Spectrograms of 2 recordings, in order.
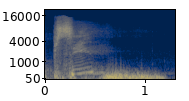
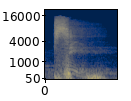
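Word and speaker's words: ψῖ: E aí faltam duas letras apenas, que são o Psi, como em psicologia. Ok? Você pode, a serifa também não é necessária no maiúsculo, pode simplesmente fazer assim, mas é que a questão é que fica muito parecido com o Psi minúsculo. Tá? Então eu recomendo sempre que use aqui. O som dele é sempre Psi. Psi. É uma letra que tem um som duplo.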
